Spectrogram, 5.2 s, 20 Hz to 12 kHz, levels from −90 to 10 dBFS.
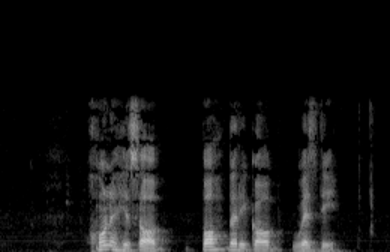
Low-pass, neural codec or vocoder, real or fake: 7.2 kHz; none; real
